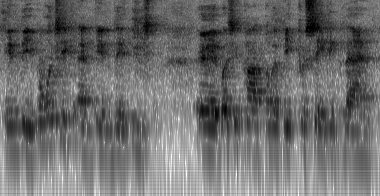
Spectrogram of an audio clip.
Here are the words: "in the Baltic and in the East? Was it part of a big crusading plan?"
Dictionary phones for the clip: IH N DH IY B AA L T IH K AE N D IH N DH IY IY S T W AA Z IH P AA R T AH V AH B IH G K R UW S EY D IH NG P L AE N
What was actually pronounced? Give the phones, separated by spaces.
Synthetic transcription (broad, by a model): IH N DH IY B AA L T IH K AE N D IH N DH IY IY S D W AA S IH P AA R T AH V AH B IH G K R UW S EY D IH NG P L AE N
